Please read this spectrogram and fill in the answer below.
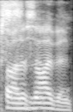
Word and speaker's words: psilocybin: Can you ask Alastair about, I don't know how you pronounce this, PSILOCYBN. Psilocybin.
